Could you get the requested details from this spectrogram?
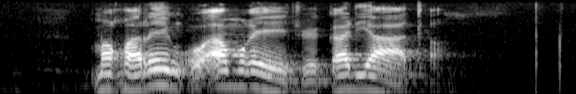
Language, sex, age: Northern Sotho, male, 22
